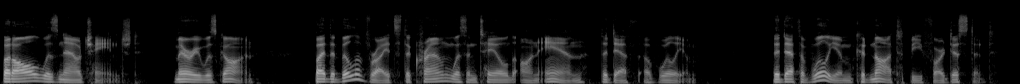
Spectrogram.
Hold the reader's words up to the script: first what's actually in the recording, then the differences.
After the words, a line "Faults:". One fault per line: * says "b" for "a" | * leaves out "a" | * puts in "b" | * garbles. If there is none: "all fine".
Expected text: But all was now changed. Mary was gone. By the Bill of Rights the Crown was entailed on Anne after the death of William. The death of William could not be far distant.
But all was now changed. Mary was gone. By the Bill of Rights the Crown was entailed on Anne the death of William. The death of William could not be far distant.
Faults:
* leaves out "after"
